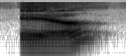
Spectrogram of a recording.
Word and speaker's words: heir: The only time that it's dropped is like in the five words, hour, heir, heir to the throne, herbs in American English, honor, and honest.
